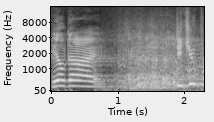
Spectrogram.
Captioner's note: audience laughs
